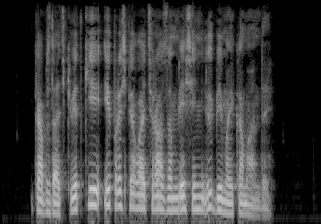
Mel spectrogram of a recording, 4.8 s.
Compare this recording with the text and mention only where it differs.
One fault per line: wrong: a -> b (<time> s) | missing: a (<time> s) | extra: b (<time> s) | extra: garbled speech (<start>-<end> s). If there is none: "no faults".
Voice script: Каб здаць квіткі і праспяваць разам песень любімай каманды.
no faults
